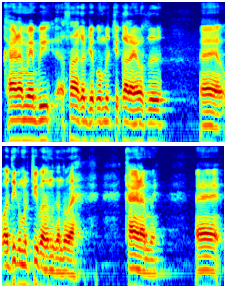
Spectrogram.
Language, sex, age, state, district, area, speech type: Sindhi, male, 60+, Gujarat, Kutch, rural, spontaneous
